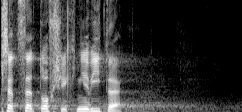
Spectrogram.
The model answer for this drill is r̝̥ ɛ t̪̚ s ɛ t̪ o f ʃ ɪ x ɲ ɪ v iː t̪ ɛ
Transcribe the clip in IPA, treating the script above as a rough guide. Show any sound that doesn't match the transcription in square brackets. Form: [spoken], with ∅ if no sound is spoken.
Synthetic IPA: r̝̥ ɛ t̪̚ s ɛ t̪ o f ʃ ɪ x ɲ ɪ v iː t̪ ɛ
